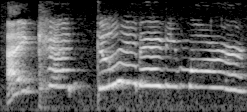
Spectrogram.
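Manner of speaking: moaning she's done; whiny giving up. Retold or imitated. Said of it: "I kept saying".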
